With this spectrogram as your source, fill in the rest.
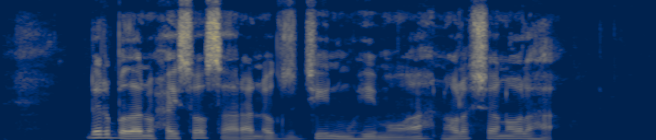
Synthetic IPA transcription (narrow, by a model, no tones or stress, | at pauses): ɖɪrbɐðɐnwɑħɑjsɔːsaːɾʔaːnʔɔɡsd͡ʒiːnmʊɦiːmɔɐhnɔlɔʃɐnɔːlɐɦɐ̰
